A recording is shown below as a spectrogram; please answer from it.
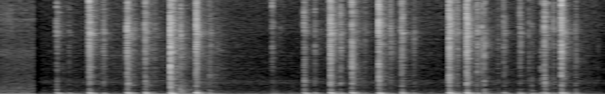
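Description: Typing on a computer keyboard: quick, irregular key clicks several times a second, easing off briefly a little past two seconds in before picking up again.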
